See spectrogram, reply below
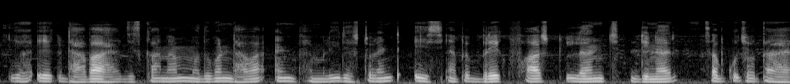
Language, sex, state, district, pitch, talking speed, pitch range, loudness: Hindi, male, Jharkhand, Deoghar, 135 Hz, 150 wpm, 130-145 Hz, -21 LUFS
